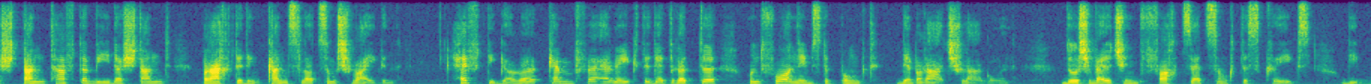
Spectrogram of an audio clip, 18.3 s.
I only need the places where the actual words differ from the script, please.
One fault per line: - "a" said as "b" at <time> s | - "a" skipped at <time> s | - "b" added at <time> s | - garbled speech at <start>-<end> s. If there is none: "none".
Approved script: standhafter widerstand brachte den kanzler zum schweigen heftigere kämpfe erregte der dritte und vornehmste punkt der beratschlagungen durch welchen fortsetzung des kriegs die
none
